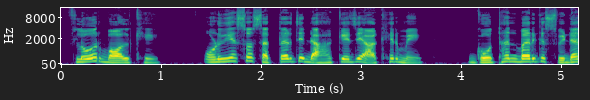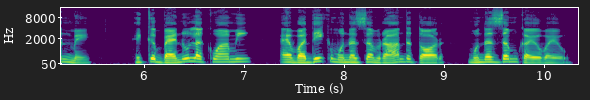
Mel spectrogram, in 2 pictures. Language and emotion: Sindhi, neutral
